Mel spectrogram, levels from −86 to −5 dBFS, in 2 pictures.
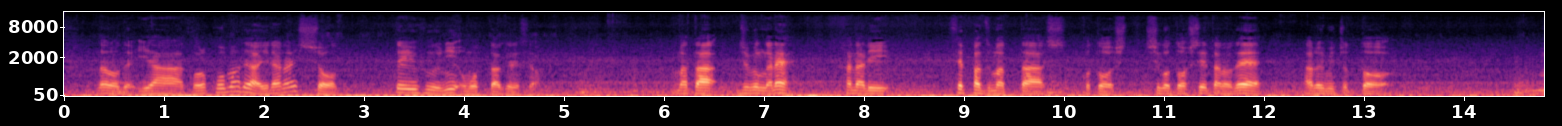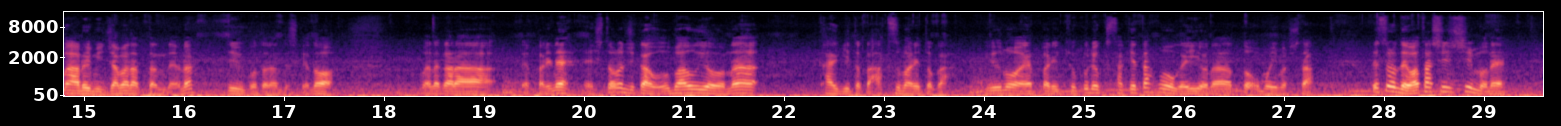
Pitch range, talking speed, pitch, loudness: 105-135 Hz, 320 characters per minute, 120 Hz, -22 LUFS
